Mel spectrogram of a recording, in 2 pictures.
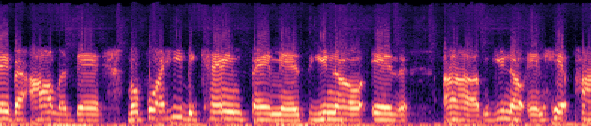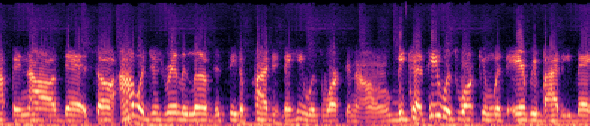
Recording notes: we opened up the phone lines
